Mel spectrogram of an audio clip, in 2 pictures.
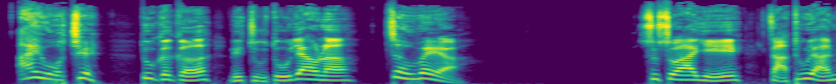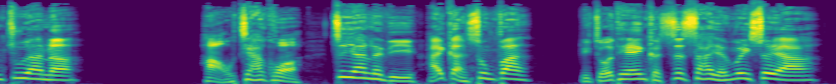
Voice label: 港普角色配音

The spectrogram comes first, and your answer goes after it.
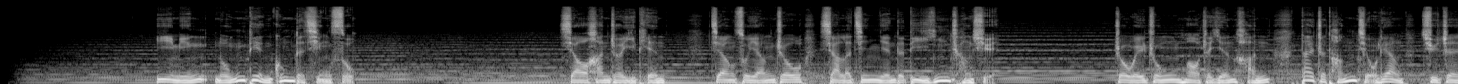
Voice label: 男 人物传记

